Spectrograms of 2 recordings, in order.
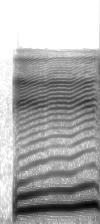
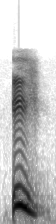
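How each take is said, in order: First: The vowel is long and stretched. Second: The vowel is short and quick. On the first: The speaker calls it right. "it's e sound" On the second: The speaker calls it wrong. "Not e"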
